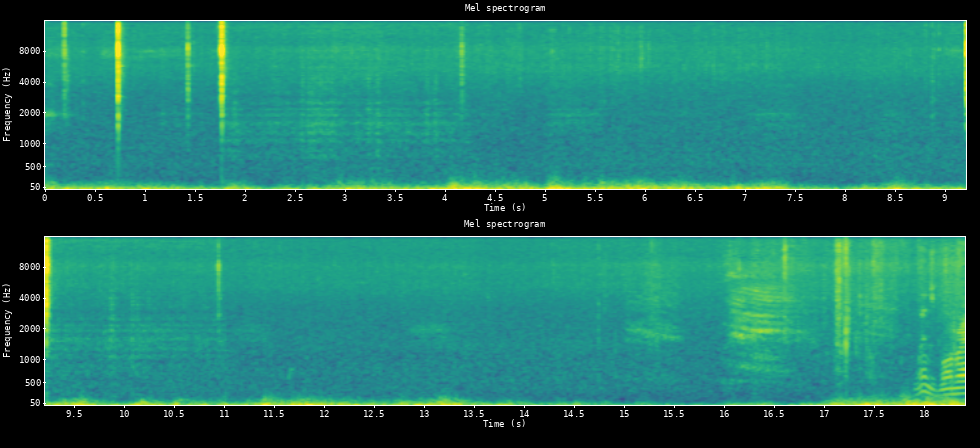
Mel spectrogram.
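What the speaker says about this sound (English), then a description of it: "Wind's blowing right through there." Wind gusting through a wilderness campsite in the Boundary Waters, a steady low rumble buffeting the microphone with rising and falling surges, while someone talks and scattered ticks and taps sound nearby.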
